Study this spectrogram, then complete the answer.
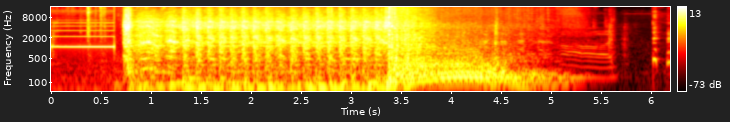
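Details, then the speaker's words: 1987 Chevy S10 with LS swap, open headers, restarted after sitting six months; earlier it idled very high. Quick crank, a loud catch, then revs fall smoothly to a steady idle around 900 rpm; normal idle. "that is so loud it's literally at 900 rpm dude she's been dead for like six months just sitting and it idles down so fast and properly god it's beautiful"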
